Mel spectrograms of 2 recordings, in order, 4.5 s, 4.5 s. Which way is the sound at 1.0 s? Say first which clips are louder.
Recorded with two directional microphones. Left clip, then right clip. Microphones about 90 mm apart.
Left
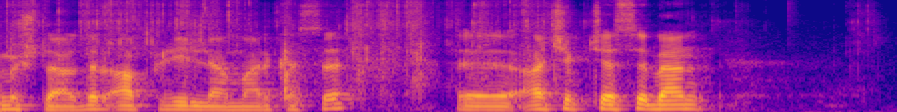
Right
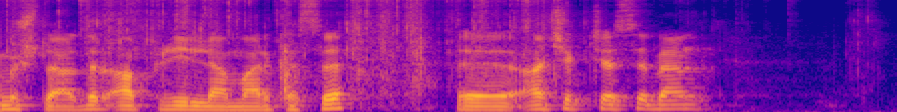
Right 4 dB; 30° right (ahead or behind).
